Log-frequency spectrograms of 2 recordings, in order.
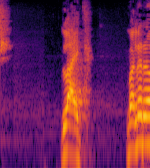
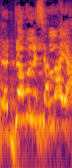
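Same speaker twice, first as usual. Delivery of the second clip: higher, more forceful declaration; raised preacher's voice driving the point home; emphatic preaching repeat; 4 semitones higher, 4 dB louder than usual. Real, not acted. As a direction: insist on it to the congregation.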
